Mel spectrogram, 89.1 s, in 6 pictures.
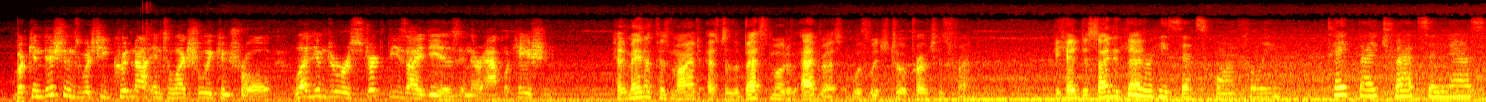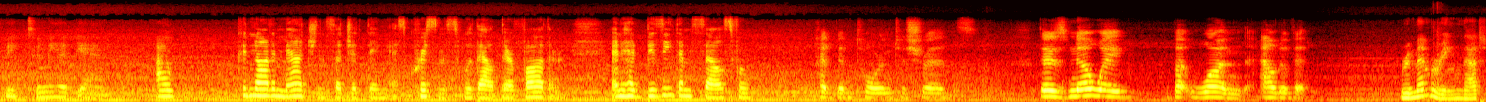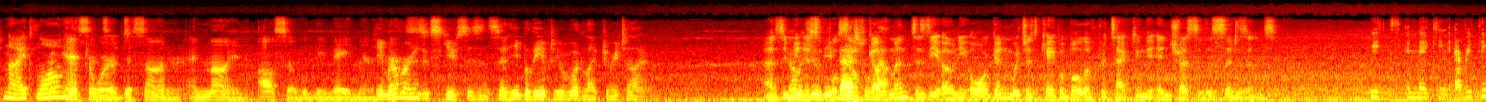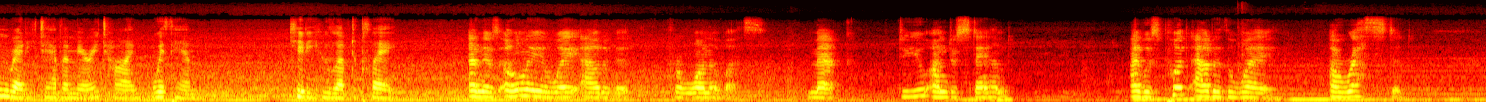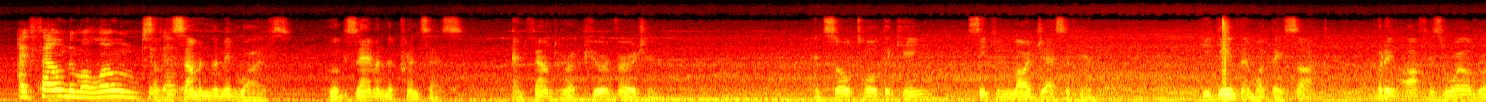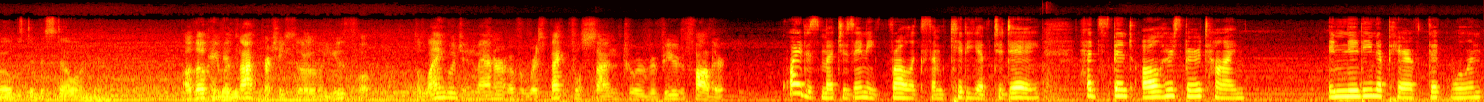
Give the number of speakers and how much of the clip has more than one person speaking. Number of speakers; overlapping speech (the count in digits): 9, about 5%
